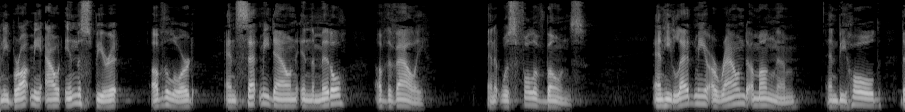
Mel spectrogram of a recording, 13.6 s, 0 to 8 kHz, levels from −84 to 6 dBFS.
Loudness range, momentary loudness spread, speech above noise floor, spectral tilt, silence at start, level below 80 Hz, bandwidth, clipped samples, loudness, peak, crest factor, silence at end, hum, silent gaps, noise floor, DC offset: 5 LU; 12 LU; 53 dB; -5.5 dB/octave; 0 s; -68 dBFS; 8 kHz; under 0.1%; -24 LUFS; -6 dBFS; 18 dB; 0 s; none; none; -76 dBFS; under 0.1%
